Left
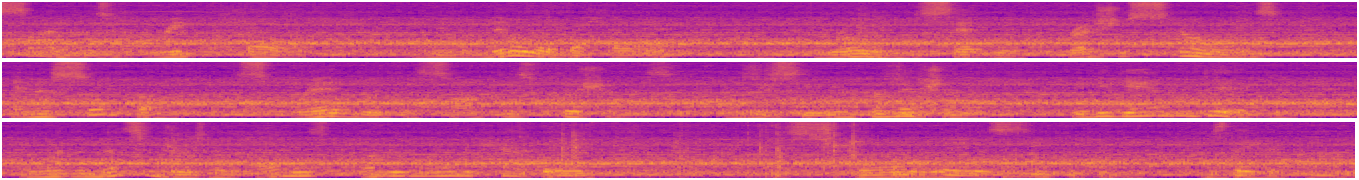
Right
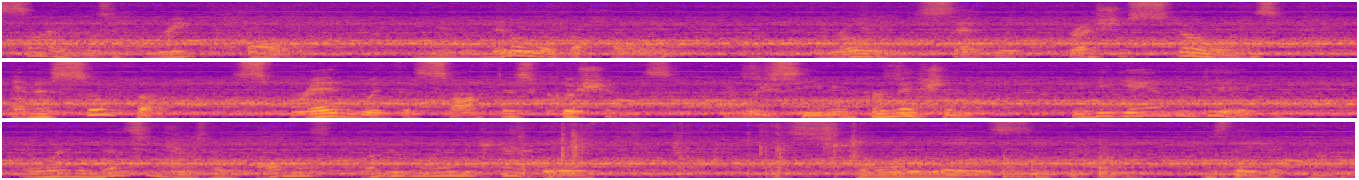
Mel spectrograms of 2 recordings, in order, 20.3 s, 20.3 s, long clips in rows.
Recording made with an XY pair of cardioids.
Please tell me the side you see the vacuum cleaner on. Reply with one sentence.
In this clip you hear the vacuum cleaner on the left.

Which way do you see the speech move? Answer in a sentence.
You can hear the speech move from left to right and back again.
